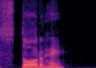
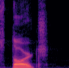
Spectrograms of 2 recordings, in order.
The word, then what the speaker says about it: storge: Es amor storge, o como lo pronuncian los americanos, Storch.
